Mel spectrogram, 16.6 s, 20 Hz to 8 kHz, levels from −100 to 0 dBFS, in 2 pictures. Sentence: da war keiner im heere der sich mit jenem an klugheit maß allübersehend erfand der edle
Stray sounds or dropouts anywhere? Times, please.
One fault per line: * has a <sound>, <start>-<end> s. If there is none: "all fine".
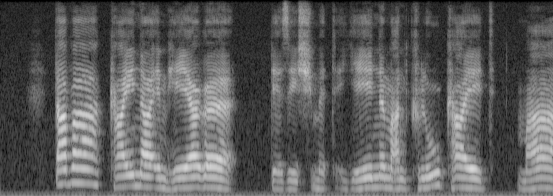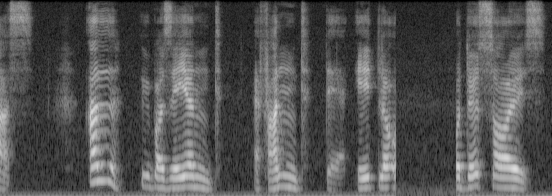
all fine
